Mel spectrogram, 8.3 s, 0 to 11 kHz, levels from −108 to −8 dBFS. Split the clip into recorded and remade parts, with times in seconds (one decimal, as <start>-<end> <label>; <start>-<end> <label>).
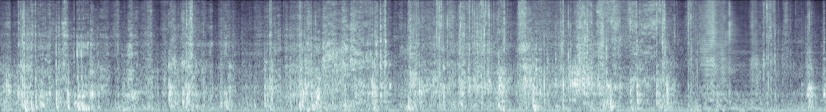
0.0-7.0 recorded; 7.0-7.6 remade; 7.6-8.3 recorded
